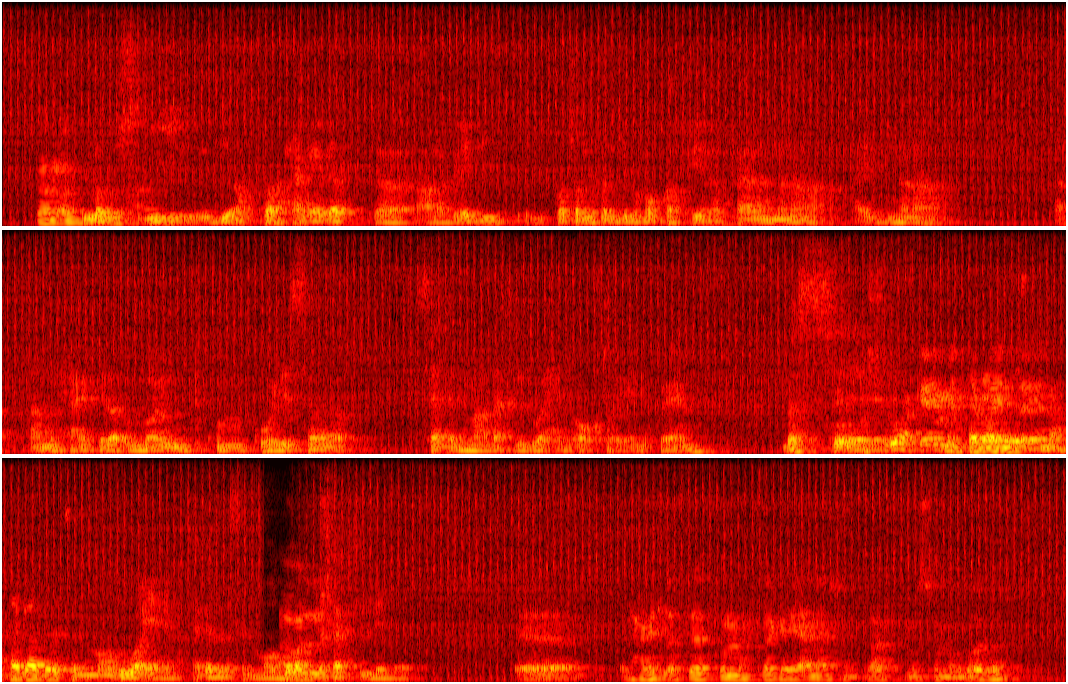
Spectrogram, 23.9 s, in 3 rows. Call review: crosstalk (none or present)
present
